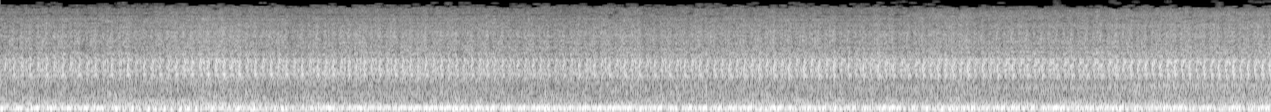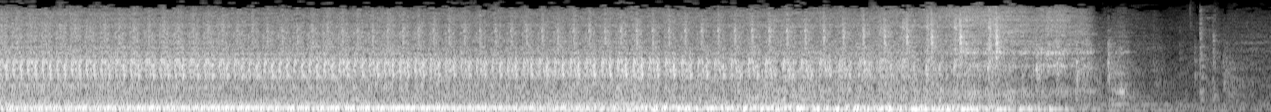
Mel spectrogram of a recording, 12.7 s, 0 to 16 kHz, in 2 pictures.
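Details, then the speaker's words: 1949 Pontiac flathead eight, previously seized and freed, bad head gasket and leaky exhaust, running after first start: fast even ticking over rough idle; owner suspects noisy or stuck lifters, not a knock, unconfirmed. "a bit of a noisy lifter but that's just to be expected i'm not sure doesn't sound like a knock definitely sounds like lifters"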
